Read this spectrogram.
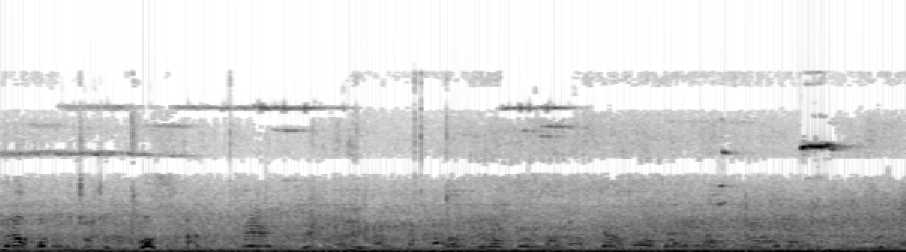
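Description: Men shout at each other on a busy street.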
